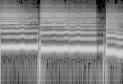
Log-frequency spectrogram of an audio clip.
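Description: Loud, distorted electric guitar notes played on a guitar in great condition, three sustained tones each sliding slightly, with a thick, dark character.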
